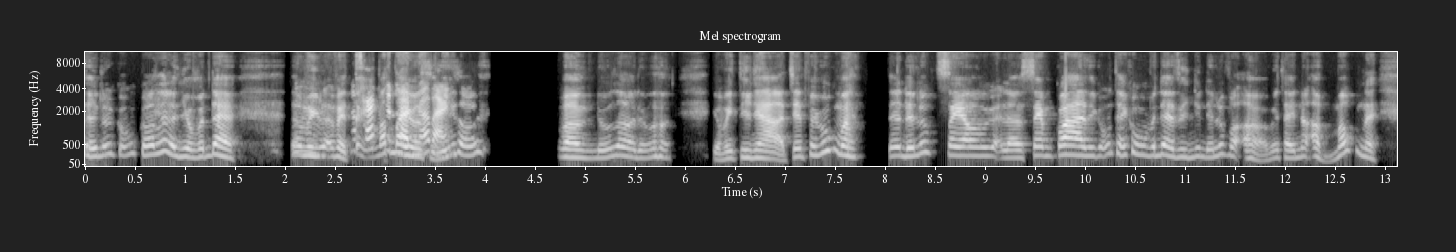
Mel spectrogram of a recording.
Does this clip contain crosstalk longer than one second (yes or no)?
yes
